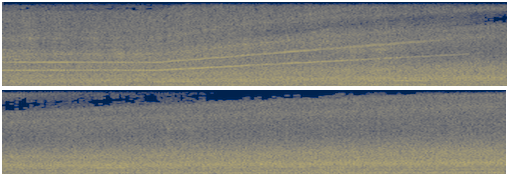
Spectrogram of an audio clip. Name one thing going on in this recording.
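A train rumbles and clatters along rails, steadily picking up speed.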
